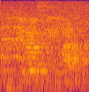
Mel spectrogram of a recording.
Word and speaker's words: Hiroshima: Hiroshima dibacanya nak. Hiroshima.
